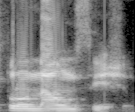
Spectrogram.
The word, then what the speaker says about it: pronunciation: Many people think it's pronunciation.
